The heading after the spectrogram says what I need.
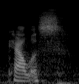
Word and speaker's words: Calais: Calais, Vermont is pronounced callous.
